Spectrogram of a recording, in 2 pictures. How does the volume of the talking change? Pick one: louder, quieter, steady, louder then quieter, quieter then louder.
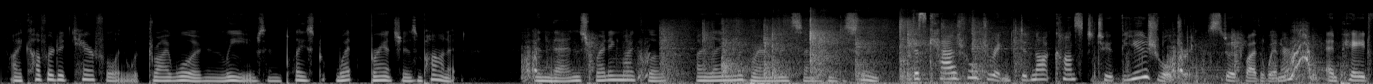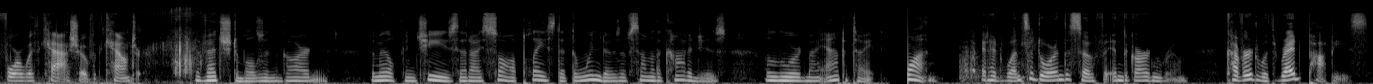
steady.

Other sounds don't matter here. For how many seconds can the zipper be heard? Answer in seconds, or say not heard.
4 s.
